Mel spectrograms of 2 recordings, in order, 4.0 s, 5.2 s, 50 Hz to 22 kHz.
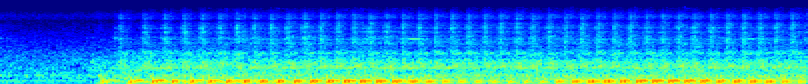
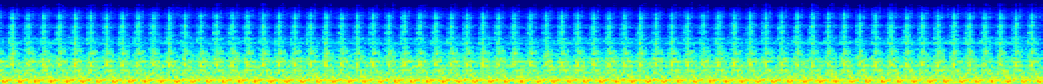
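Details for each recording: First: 1986 Yamaha G1 gas two-stroke golf cart that shut down while driving: steady starter cranking about three pulses a second, no firing even with choke; crank no start, carburettor clogged with rust debris, fuel smells like diesel. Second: 1986 Yamaha G1 gas two-stroke golf cart, previously a crank no-start after shutting down while driving, with diesel-smelling fuel; after carburetor cleaning it runs with a quick, even putter, no misses: successful repair.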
